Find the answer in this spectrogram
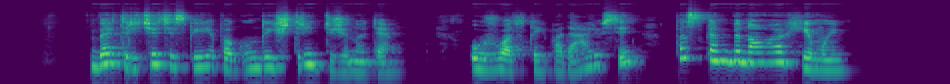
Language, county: Lithuanian, Tauragė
